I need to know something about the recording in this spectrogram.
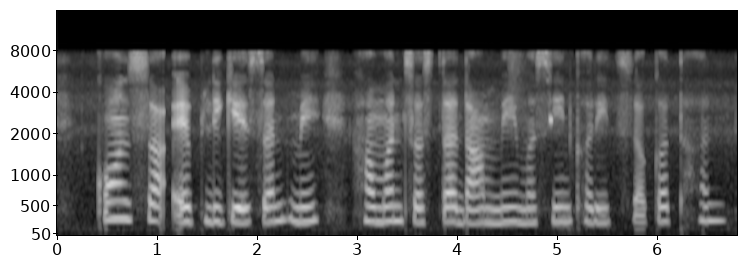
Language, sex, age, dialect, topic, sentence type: Chhattisgarhi, female, 18-24, Northern/Bhandar, agriculture, question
